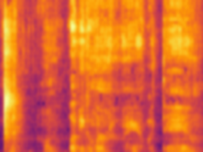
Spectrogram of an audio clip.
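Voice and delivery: confused whisper to himself. Real, not acted. Muttering to himself while fumbling with the stream, whispered. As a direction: breathe it under his breath, puzzled.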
